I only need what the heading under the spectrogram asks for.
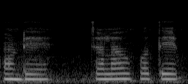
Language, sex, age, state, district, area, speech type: Santali, female, 18-30, West Bengal, Bankura, rural, spontaneous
